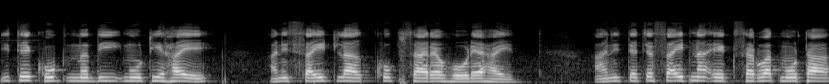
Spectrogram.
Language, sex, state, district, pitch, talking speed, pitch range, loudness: Marathi, male, Maharashtra, Pune, 160 Hz, 135 wpm, 145-165 Hz, -16 LUFS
